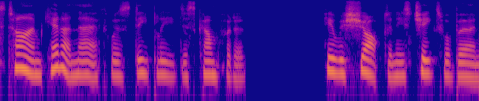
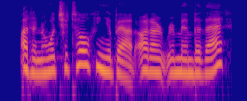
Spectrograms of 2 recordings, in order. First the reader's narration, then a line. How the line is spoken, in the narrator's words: exclaimed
